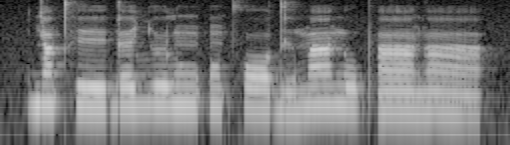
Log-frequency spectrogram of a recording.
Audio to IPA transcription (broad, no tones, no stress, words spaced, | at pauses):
ɟãt̪ʰeːɡɛː ʎølũʔõ t̪ʰɔːdɪmãː nopʼãːɡãː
